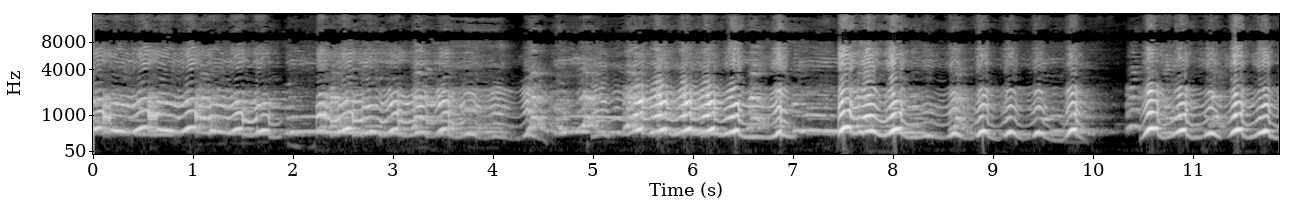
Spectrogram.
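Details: Husky Blue, feeling ignored, keeps up a long, expressive howling song of looping, warbled notes that swoop up and down in quick succession, rising in intensity, with a brief gap near the end.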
